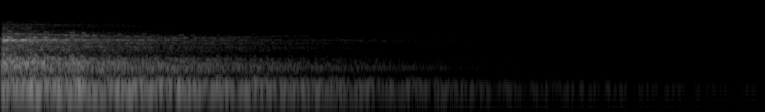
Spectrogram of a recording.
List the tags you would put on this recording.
Sound effects > Electronic / Design
BASSY BOOM DEEP DIFFERENT EXPERIMENTAL EXPLOSION HIPHOP HIT IMPACT INNOVATIVE LOW RAP RATTLING RUMBLING TRAP UNIQUE

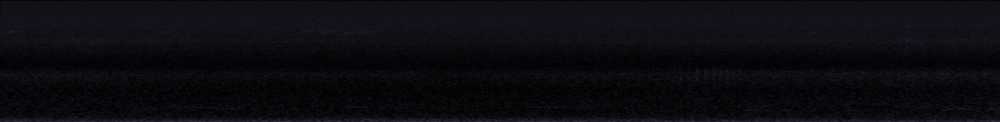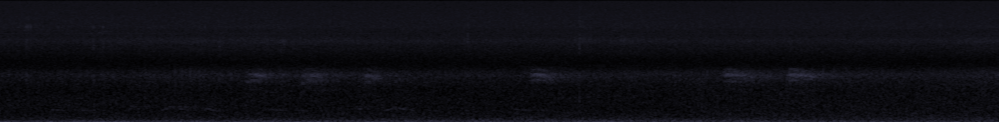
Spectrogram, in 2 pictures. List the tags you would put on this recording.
Soundscapes > Nature
weather-data soundscape field-recording data-to-sound natural-soundscape sound-installation modified-soundscape phenological-recording alice-holt-forest artistic-intervention Dendrophone raspberry-pi nature

